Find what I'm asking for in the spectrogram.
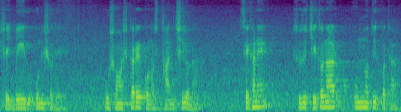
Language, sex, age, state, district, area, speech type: Bengali, male, 60+, West Bengal, Paschim Bardhaman, urban, spontaneous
